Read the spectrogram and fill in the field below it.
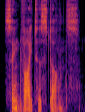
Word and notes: Saint Vitus dance: British English

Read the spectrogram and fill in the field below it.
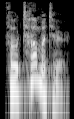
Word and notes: photometer: British English

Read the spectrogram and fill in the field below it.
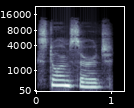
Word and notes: storm surge: American English

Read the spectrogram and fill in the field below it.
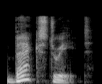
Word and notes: backstreet: British English

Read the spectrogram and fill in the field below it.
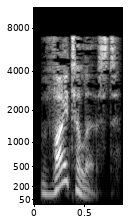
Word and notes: vitalist: British English

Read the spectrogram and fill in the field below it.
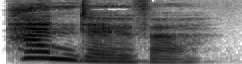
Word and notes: handover: British English

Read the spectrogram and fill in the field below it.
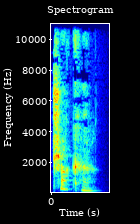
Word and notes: trucker: British English

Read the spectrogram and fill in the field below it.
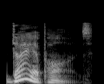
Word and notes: diapause: British English

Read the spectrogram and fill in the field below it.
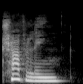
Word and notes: traveling: British English

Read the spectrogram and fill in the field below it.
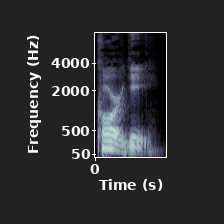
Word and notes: corgi: American English

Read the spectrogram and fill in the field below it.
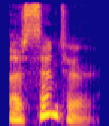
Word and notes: assentor: British English

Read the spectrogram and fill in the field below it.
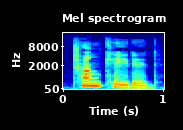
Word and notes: truncated: British English

